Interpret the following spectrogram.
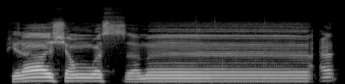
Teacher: میم پر کھینچیں گے کیونکہ یہاں پہ مد واجب ہے، یہاں پہ زیادہ کھینچنا ہے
